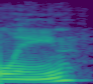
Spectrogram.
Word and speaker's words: Elaine: scared I can handle Elaine rhymes with pain if you don't say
